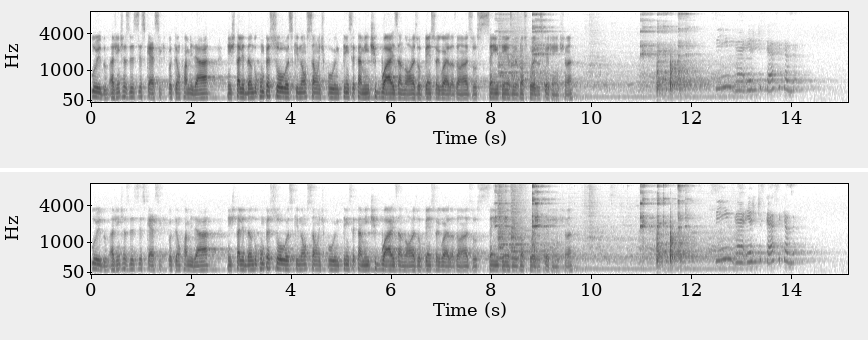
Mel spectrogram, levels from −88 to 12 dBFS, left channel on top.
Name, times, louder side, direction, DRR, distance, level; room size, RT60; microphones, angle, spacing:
voice 1, 0.0-2.4 2.7-9.6, left 4 dB, 50° left, 18 dB, 0.5 m, -26 dB
Chink clink, 8.0-13.0, right 4 dB, 85° right, 2.5 m, -34 dB
voice 2, 12.5-14.1, right 3 dB, 50° right, 8 dB, 0.7 m, -37 dB
30.0 x 16.0 x 6.9 m, 2.1 s
head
